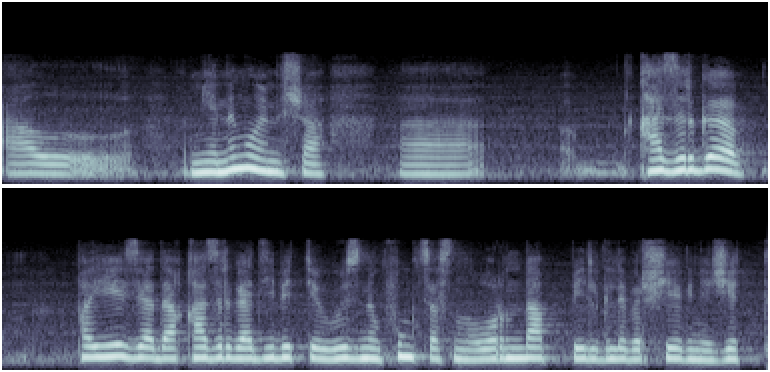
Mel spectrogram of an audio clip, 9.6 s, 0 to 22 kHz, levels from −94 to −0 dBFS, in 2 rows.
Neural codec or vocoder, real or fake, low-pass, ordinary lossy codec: none; real; none; none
